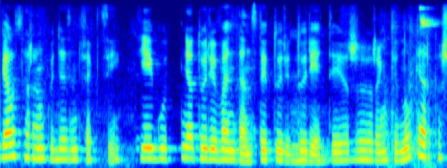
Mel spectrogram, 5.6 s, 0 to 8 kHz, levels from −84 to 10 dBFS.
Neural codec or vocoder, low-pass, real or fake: none; 7.2 kHz; real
